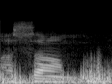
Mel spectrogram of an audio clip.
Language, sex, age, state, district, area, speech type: Santali, male, 18-30, Jharkhand, Pakur, rural, spontaneous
